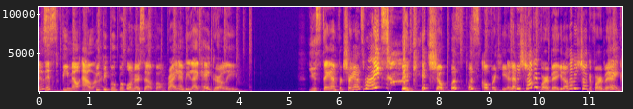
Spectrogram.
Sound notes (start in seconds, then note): 6.9 laughs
